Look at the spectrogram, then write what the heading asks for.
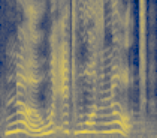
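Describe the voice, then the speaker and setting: Prickly little girl from a video game, high voice, unhurried n haughty, swoops around a lot. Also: expressive, a bit bright, full character voice. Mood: indignant. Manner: deliberate, haughty, indignant phrasing. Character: bossy, prickly little girl, sharp-tongued and clever. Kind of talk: scripted video game cutscene acting.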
